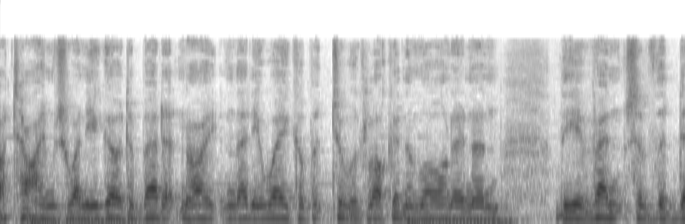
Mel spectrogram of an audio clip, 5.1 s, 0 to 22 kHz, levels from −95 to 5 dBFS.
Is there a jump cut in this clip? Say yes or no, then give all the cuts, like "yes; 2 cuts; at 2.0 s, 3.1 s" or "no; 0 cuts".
yes; 1 cut; at 1.7 s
